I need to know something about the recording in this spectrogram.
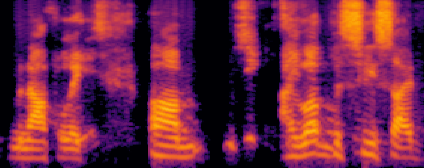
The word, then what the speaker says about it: Monopoli: Actually, I want to correct myself. I did hear people saying Monopoly. So, I know people are going to roast me in the comments for mispronouncing it this whole video, but uh please give me some credit for correcting myself at the end.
